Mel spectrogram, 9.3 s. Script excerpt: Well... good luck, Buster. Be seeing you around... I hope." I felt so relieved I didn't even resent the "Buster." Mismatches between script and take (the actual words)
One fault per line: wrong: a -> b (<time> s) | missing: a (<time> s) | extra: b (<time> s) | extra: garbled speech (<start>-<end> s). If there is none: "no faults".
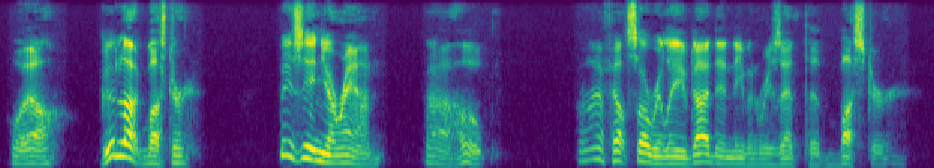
no faults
